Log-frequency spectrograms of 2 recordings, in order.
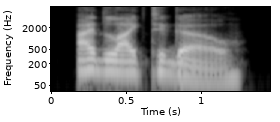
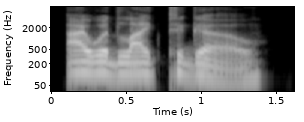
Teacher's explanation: we're cutting off all the sounds in the word would except for that final D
